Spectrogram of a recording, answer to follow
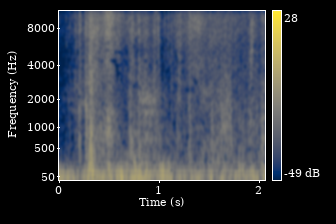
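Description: Low rumble of wind on the microphone, with a few soft knocks in the first half-second.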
